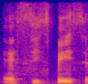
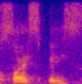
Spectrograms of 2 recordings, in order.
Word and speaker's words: SciSpace: outro auxiliar que eu utilizei foi o Space, C-Space, é uma coisa assim, que é porque como é em inglês, fica difícil de eu falar a forma, pronúncia correta. Então, o tema... É o SciSpace, Daniel.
